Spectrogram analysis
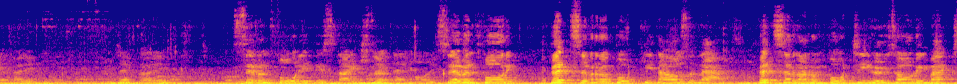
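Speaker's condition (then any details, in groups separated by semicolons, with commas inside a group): No condition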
